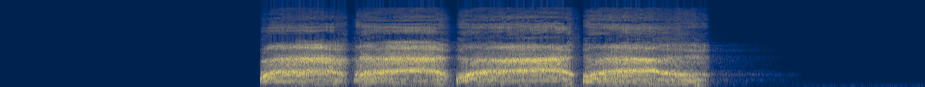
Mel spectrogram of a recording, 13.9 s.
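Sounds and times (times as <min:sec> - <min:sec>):
zombie moan: 0:03.9 - 0:10.8.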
